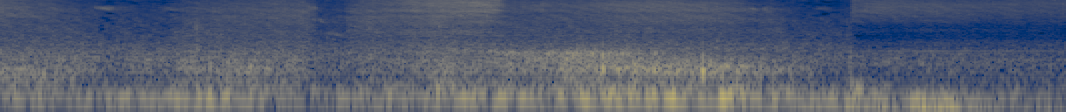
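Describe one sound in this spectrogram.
A large snake slithers over dry grass with a soft rustle.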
